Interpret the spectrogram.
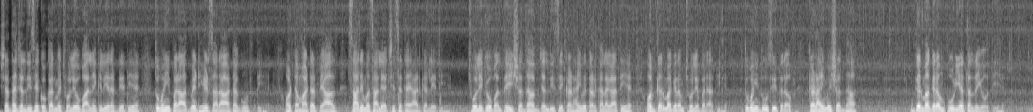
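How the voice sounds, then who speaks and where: A man's voice: on the low side, racing, darkish tone, a little hiss or hum. A man with an Indian accent narrating a scripted story as a storyteller.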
